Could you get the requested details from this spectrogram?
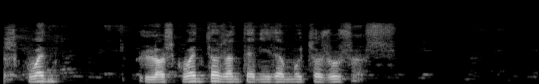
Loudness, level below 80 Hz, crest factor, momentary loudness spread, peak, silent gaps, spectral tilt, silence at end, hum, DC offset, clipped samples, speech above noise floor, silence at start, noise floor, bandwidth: -20 LUFS; -64 dBFS; 20 dB; 18 LU; -2 dBFS; none; -6.5 dB/octave; 1.45 s; none; under 0.1%; under 0.1%; 48 dB; 0.05 s; -67 dBFS; 7.6 kHz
